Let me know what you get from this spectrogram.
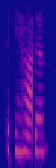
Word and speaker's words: Tejada: My last name is Tejada Tango Echo Juliet Alpha Delta Alpha.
